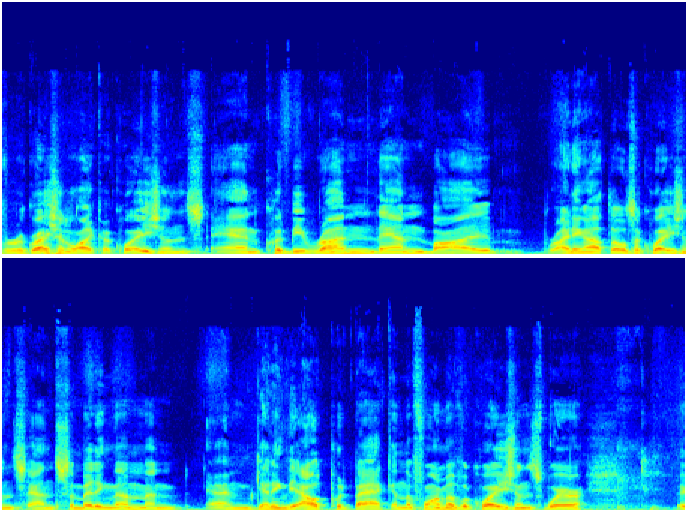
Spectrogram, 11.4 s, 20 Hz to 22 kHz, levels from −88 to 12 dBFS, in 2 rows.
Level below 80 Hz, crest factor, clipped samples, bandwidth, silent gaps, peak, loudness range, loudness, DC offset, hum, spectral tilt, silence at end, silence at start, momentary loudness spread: -44 dBFS; 18 dB; under 0.1%; 16.5 kHz; none; -4 dBFS; 2 LU; -21 LUFS; under 0.1%; none; -6 dB/octave; 0 s; 0 s; 9 LU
